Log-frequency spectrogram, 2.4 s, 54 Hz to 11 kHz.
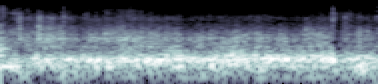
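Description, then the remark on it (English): A steady, even engine purr from a van cruising at 40 through the hills on the Welsh-English border near Leominster, a constant low droning hum with road rumble underneath and no breaks or changes in loudness. No one speaks. “Yeah, that engine purr.”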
